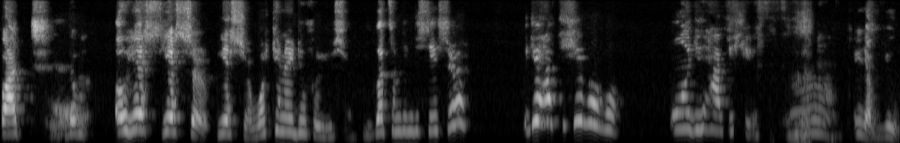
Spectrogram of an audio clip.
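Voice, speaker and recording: A woman's extremely high voice at a fairly quick pace, with very wide pitch swings, big swings in loudness and long, frequent pauses. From India (Bengali family). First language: Bengali. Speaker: dog content creator. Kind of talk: livestream chat with viewers. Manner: animated.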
